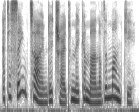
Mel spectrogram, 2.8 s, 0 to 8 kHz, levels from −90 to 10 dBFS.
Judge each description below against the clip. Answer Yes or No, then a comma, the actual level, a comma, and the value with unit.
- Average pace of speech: No, fast, 280 wpm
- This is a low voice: No, high, 230 Hz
